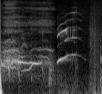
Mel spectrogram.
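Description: A woman laughing in two high-pitched squeals, the second rising and then falling a little after a second in.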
